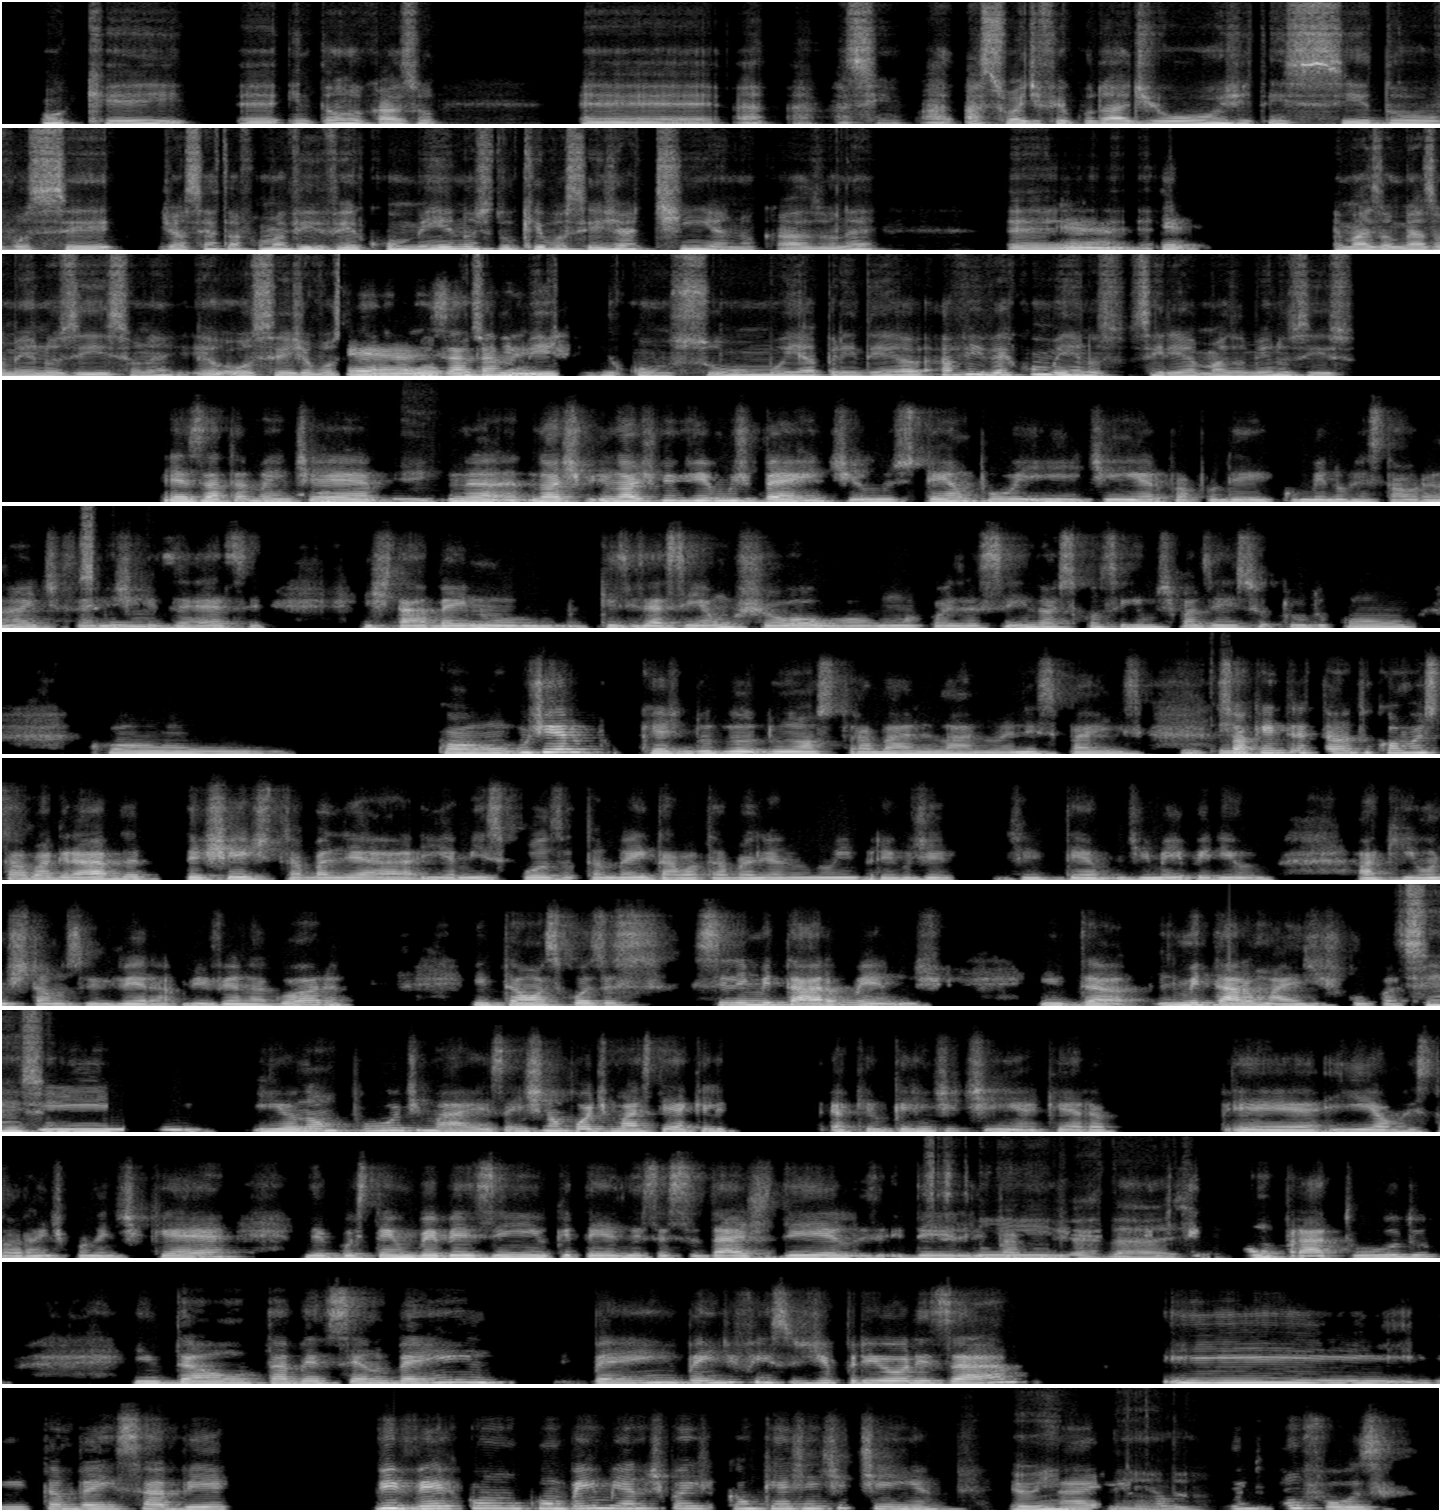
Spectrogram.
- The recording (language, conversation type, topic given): Portuguese, advice, Como posso reduzir meu consumo e viver bem com menos coisas no dia a dia?
- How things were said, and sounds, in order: none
